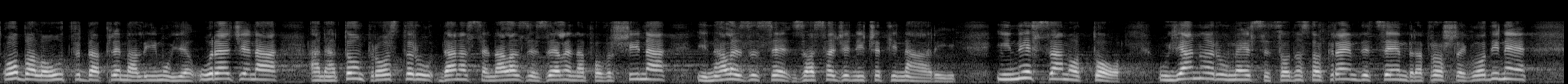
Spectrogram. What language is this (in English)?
Serbian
